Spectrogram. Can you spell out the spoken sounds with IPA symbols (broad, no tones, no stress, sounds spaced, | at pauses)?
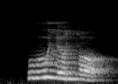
w u lʲ ɔ ɲ ɔ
